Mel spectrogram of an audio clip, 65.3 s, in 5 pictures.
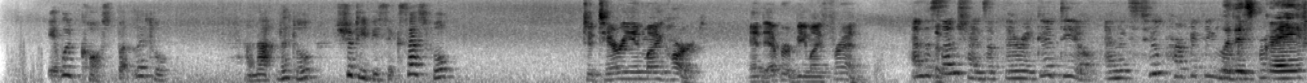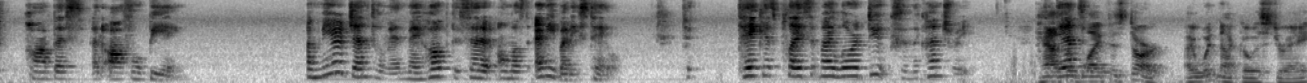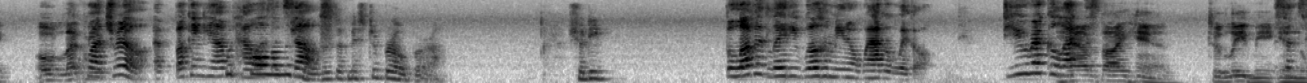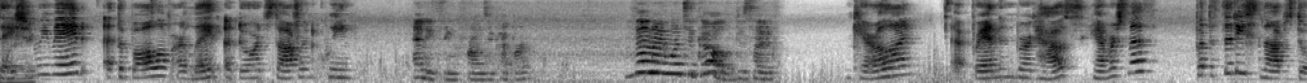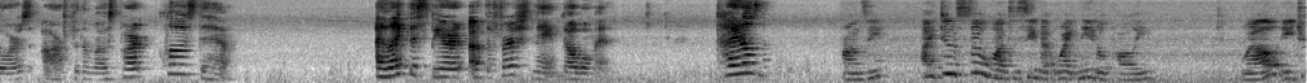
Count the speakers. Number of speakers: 4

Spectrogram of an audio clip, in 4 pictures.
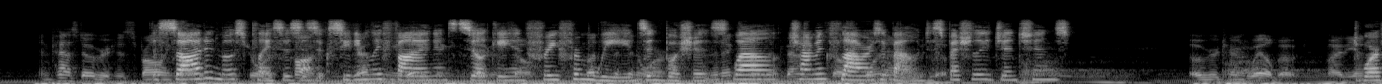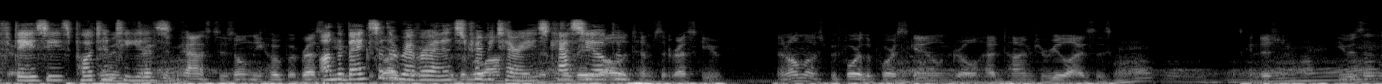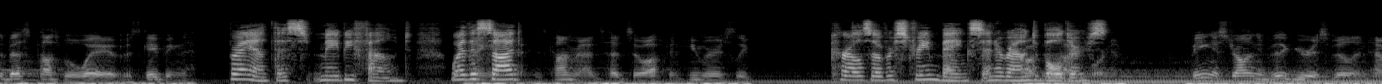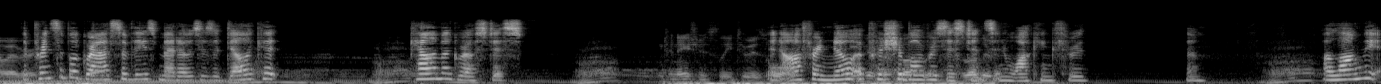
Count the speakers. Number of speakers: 2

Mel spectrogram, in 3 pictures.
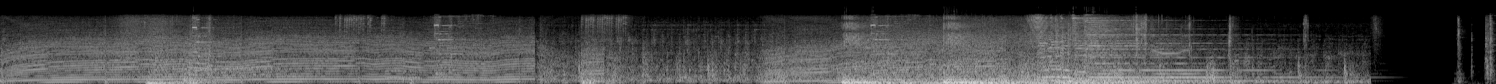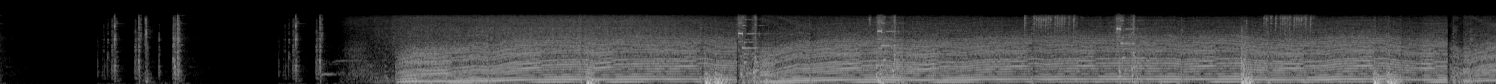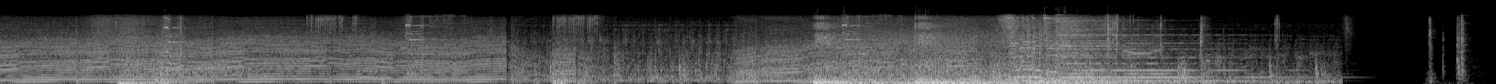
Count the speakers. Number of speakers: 0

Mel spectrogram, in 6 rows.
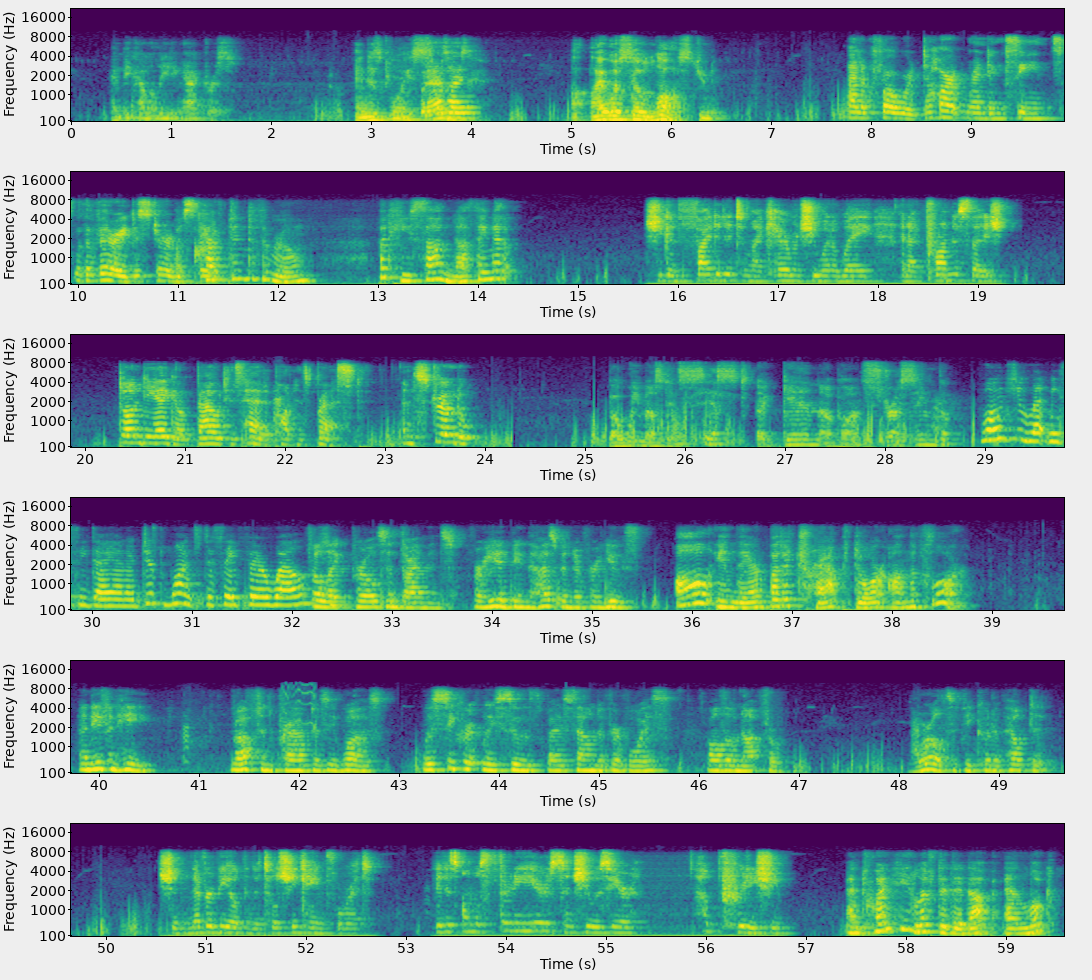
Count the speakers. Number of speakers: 9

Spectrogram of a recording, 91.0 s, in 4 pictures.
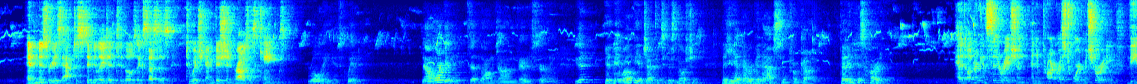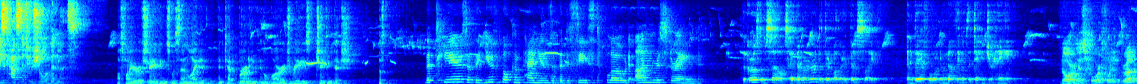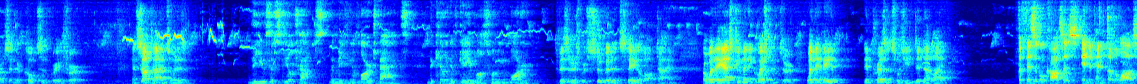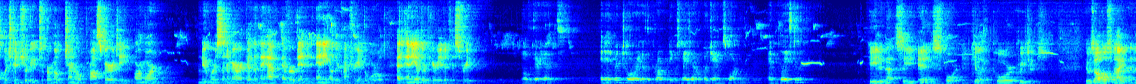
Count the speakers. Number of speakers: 9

